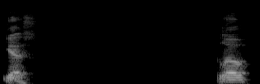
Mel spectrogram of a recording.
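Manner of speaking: usual speaking voice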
